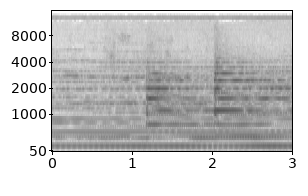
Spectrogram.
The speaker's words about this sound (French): Quand vous entendez sonner l'Angélus,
